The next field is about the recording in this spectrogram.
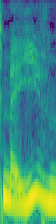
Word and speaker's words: Maiv: Voilà, donc Francis Maïve, Maïve ça s'écrit M-A-I-V.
